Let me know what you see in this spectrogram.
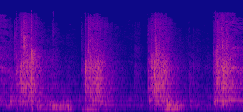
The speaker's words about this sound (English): Maybe you can just try and follow along. Oh, all right, all up again. Let's start with our clap. Here we go.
